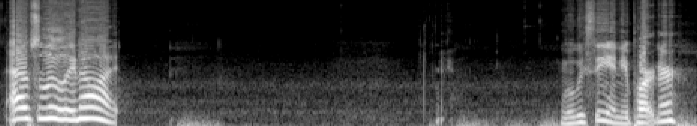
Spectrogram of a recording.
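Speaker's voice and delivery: lightly voiced American cowboy governor, proud; a touch of boastful Texan governor. Governor refuses.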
